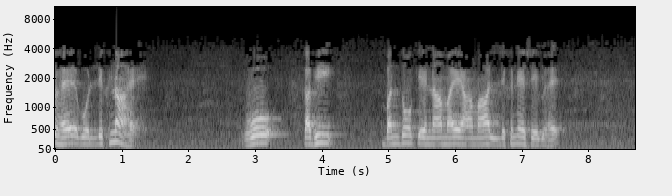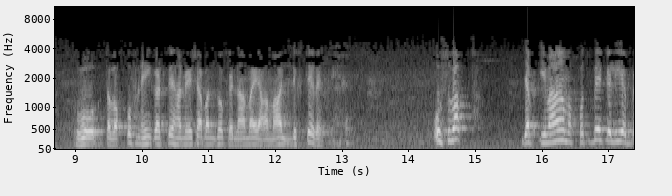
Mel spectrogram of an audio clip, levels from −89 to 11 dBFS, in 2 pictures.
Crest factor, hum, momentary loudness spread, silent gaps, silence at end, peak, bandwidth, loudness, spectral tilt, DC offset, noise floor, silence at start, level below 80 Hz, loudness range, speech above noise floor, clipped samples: 16 dB; none; 11 LU; none; 0 s; 0 dBFS; 4.9 kHz; -15 LUFS; -10.5 dB/octave; under 0.1%; -42 dBFS; 0 s; -46 dBFS; 3 LU; 27 dB; under 0.1%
